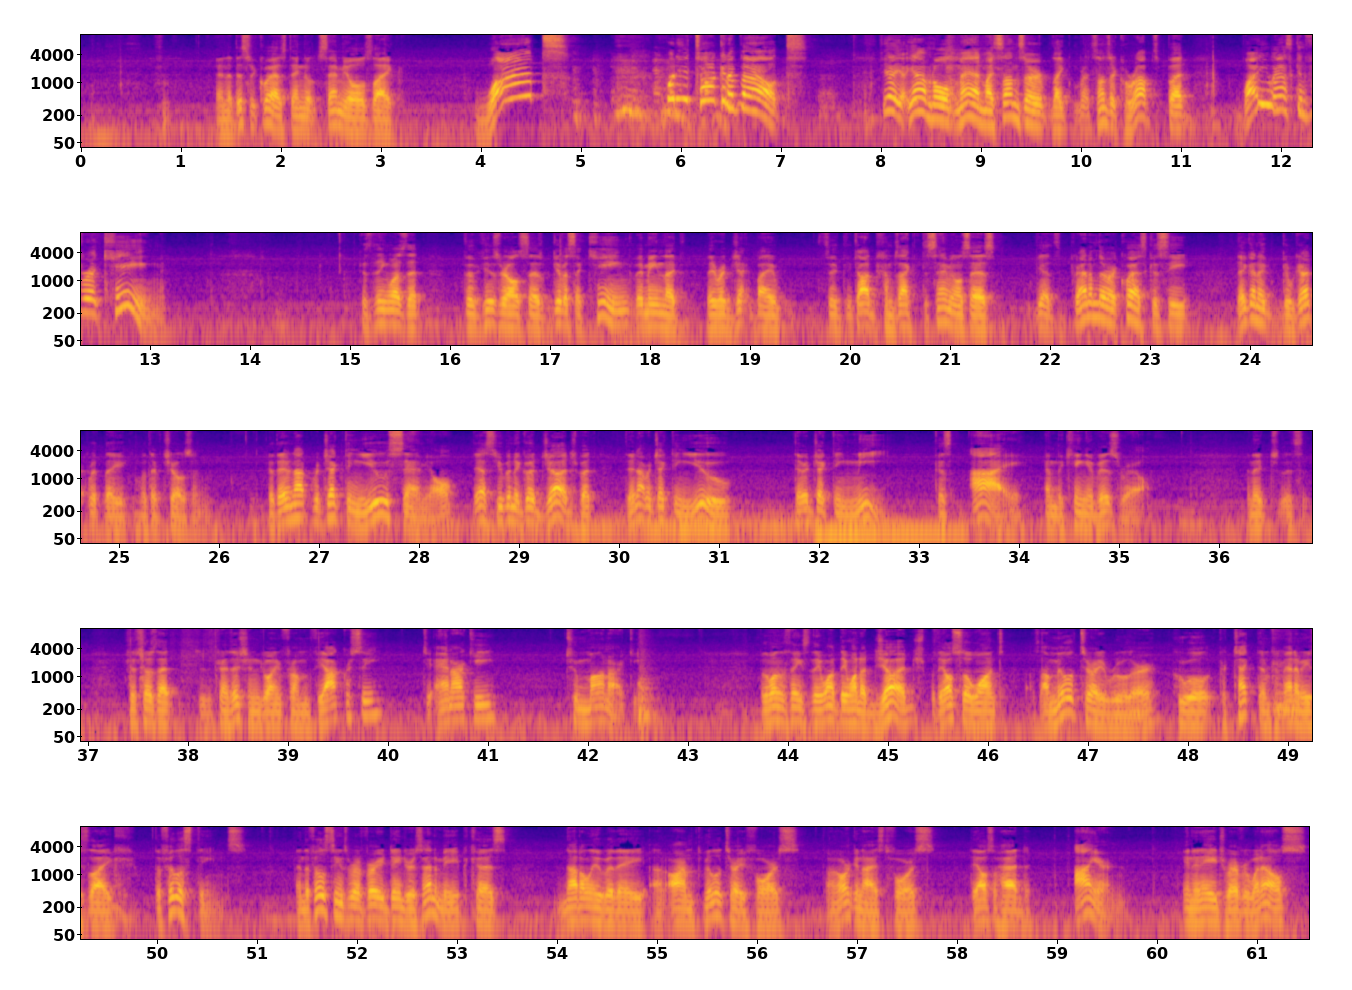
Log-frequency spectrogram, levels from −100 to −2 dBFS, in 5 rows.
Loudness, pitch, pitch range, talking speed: -20 LUFS, 95 Hz, 85-115 Hz, 170 wpm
